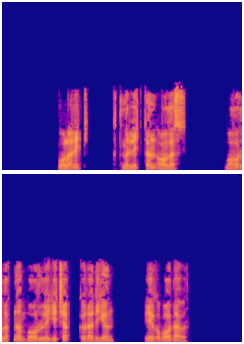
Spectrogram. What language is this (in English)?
Uzbek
